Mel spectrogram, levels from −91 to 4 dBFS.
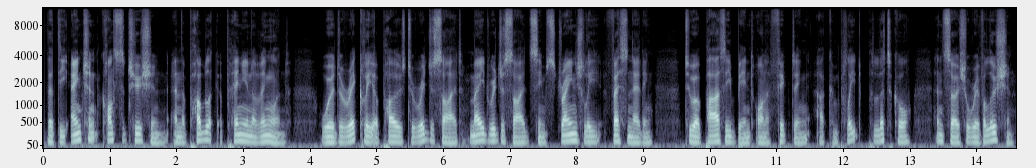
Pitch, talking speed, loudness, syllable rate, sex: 100 Hz, 130 wpm, -20 LUFS, 5.2 syllables/s, male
